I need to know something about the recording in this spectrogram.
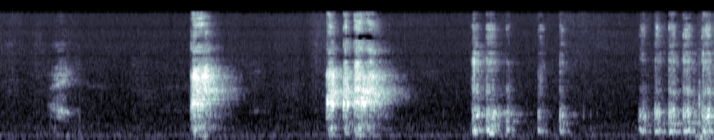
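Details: Blake, a dog, coughing: several harsh, noisy bursts, some short and clipped, others longer and hacking, separated by quiet pauses.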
